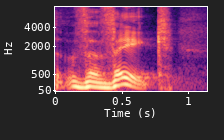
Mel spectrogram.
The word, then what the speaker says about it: Vivek: But the actual pronunciation is Vivek. It rhymes with cake, as our guest has explained.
